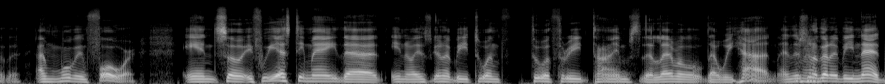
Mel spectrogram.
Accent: Puerto Rico; also born or lived in New York; New York, I grew up in Puerto Rico, and New York was always, until I was in my mid-20s

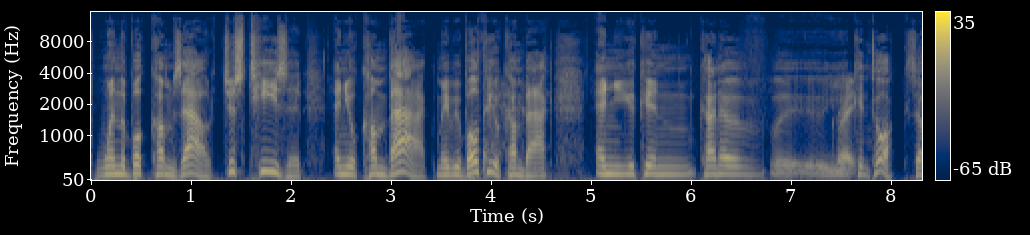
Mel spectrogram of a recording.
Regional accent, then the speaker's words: New York, United States; I grew up in New York, live in New York

